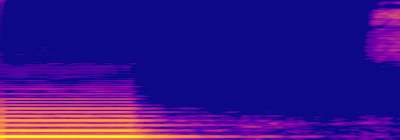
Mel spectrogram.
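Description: A low bass note played on a Yamaha electronic keyboard, the last note of a bass-line phrase. It is held for under a second, then released and dies away to near silence. Near the end a single word is spoken.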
